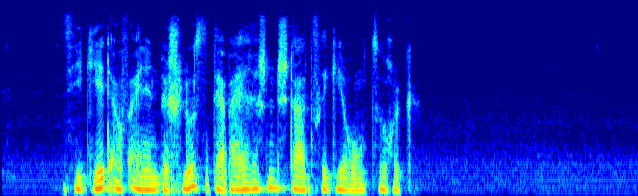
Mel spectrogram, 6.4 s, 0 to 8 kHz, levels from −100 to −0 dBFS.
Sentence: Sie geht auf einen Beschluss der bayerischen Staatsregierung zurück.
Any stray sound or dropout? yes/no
no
